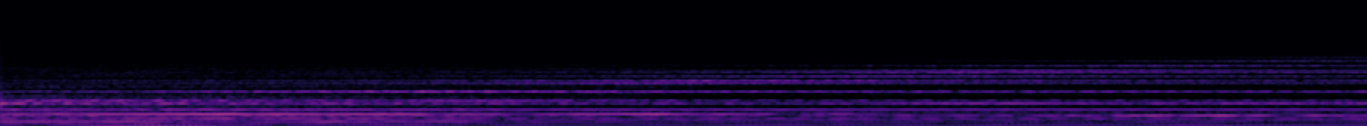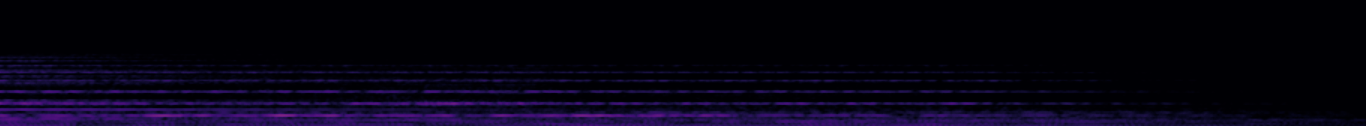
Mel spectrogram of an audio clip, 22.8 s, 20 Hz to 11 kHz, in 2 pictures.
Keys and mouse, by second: 1.4 click, 2.7-3.4 drag, 4.0-4.3 drag, 6.1 click, 6.5 click, 7.7-8.5 drag, 10.2-10.8 drag, 12.1 click, 13.0 shift+click, 13.9 ctrl+p, 15.2 click, 16.1-16.9 drag, 17.4-17.8 drag, 18.1 click, 20.1 click, 20.8 click, 22.4-22.7 drag.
